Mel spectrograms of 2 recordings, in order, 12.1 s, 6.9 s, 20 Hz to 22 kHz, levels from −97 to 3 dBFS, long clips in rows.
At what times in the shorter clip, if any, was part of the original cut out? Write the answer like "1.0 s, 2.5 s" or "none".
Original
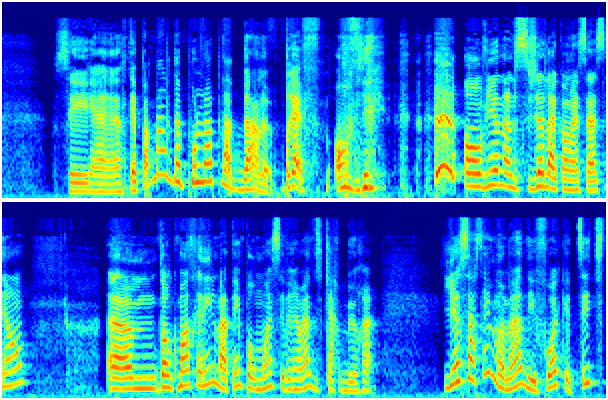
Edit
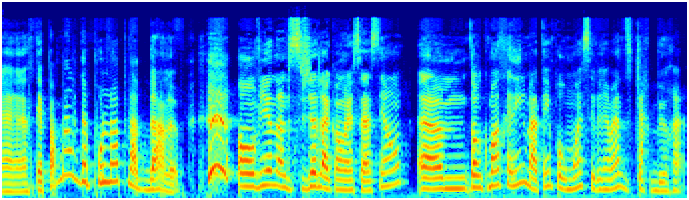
1.8 s, 4.1 s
